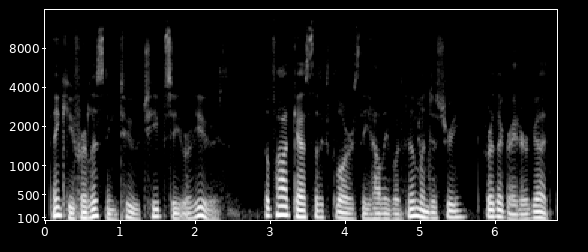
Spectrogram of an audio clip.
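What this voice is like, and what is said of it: Southern American accent. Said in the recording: “you're too Southern. You got too much of a Southern accent ... you would be very, very Southern”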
